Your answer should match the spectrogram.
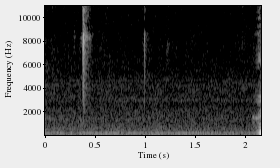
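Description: Near silence, with a single faint click about a third of a second in, from tiny nail-art charms being picked over in a palm.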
